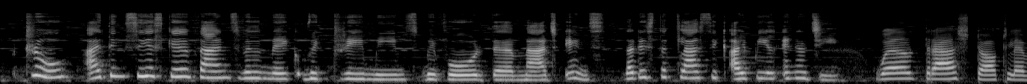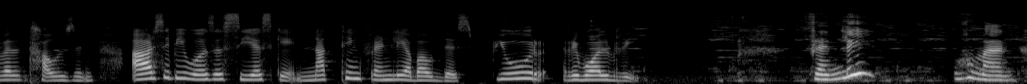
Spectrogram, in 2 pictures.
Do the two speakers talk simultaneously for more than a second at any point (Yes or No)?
No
